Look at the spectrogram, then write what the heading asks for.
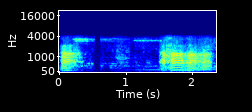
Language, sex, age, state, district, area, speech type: Hindi, male, 30-45, Bihar, Darbhanga, rural, conversation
